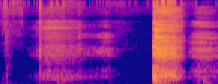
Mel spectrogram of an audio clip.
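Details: An adult gives a few soft throat-clearing noises, then a single sharp cough and a brief settling clear during speech.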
